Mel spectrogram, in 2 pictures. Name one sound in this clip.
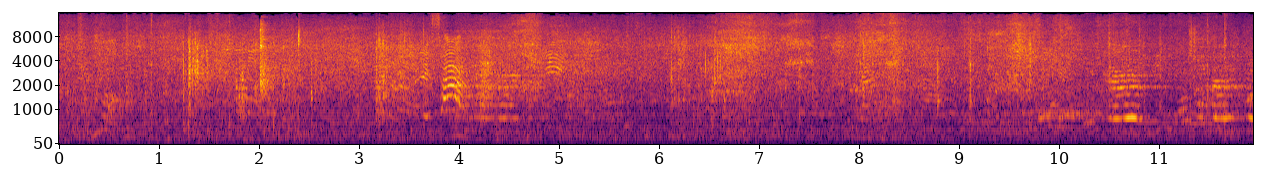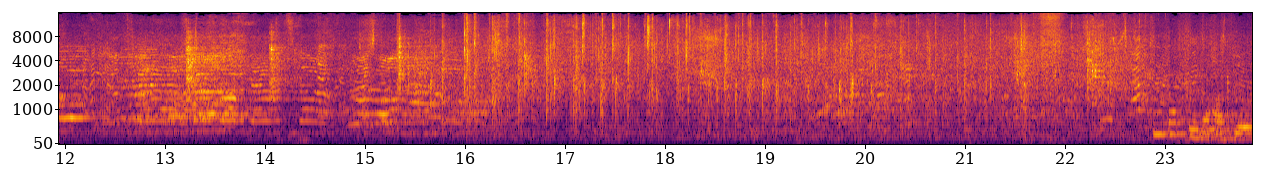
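Young players shout and cheer in a large echoing rink.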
